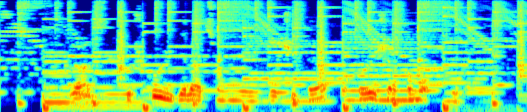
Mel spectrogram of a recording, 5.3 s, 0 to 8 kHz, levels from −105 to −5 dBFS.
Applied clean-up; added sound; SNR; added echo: classical method Wiener filter.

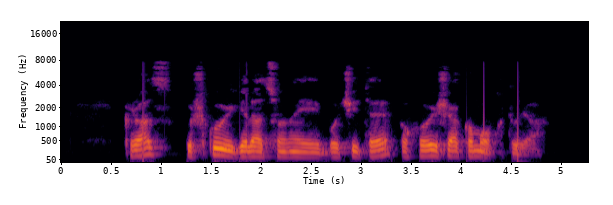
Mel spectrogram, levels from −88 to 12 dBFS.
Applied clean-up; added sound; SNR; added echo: none; none; none; none.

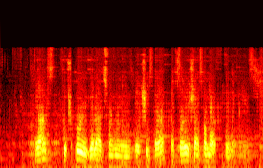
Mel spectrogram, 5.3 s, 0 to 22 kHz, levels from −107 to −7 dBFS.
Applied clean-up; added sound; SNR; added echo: neural separator model SepFormer DNS4.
